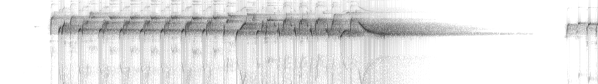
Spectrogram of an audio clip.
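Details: One sustained phrase of European goldfinch song, a fast, bright run of liquid twitters and buzzy chips that ends in a sweeping note and echoes away, then a short new start.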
